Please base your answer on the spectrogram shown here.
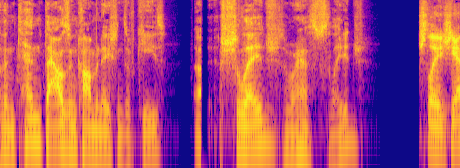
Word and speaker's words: Schlage: Schlledge. What has sl Yeah, it's a it's a mouthful just to say like a a one syllable name. Yeah. Yeah, it is. It's the extra L in there. Schlage.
